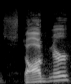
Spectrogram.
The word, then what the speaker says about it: Stogner: South Carolina's got a tight end, Austin Stogner, I believe is how the last name is pronounced.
